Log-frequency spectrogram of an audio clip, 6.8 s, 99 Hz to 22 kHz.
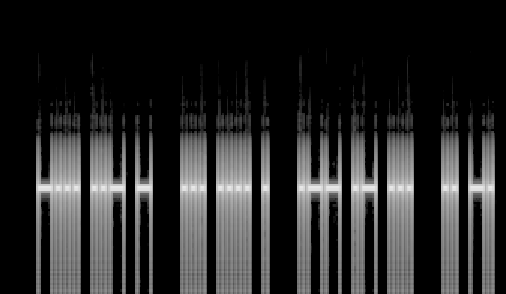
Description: Morse code, heard as a keyed tone, about 19 wpm, 700 Hz. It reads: BUT SHE WAS IN
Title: Sentences from Top 1200 Words 20wpm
